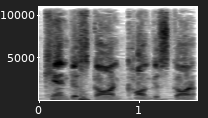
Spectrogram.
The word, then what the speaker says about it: Kangaskhan: Like, some people said I pronounced Kangaskhan weird. Kangaskhan, I don't know. I just based Kangaskhan off of, like, the King of the Hill character, Khan, so, I don't know.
